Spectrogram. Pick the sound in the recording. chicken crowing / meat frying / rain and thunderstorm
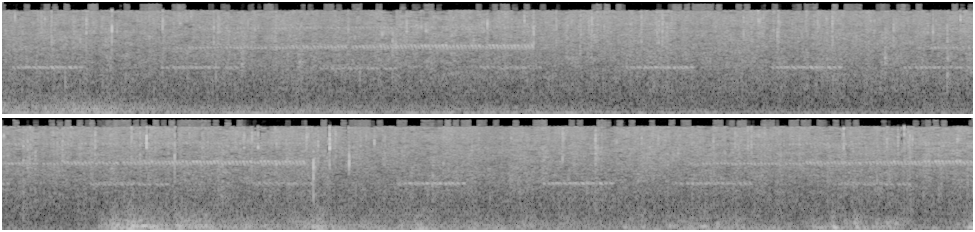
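rain and thunderstorm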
